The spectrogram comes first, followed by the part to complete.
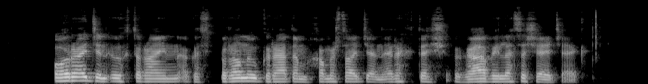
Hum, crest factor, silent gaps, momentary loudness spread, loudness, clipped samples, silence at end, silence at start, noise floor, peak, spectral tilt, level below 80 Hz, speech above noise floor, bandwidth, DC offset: none; 18 dB; none; 12 LU; -21 LUFS; under 0.1%; 0.65 s; 0.55 s; -82 dBFS; -2 dBFS; -5.5 dB/octave; -64 dBFS; 61 dB; 15 kHz; under 0.1%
